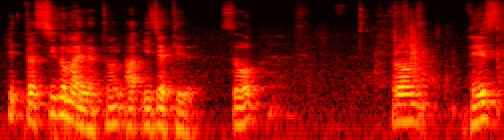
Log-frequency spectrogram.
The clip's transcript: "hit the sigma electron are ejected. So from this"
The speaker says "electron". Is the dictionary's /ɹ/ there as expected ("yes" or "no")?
no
